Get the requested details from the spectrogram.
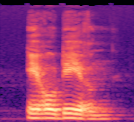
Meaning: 1. to erode 2. to grind off by means of a tool
- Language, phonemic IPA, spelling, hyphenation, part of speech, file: Dutch, /ˌeːroːˈdeːrə(n)/, eroderen, ero‧de‧ren, verb, Nl-eroderen.ogg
